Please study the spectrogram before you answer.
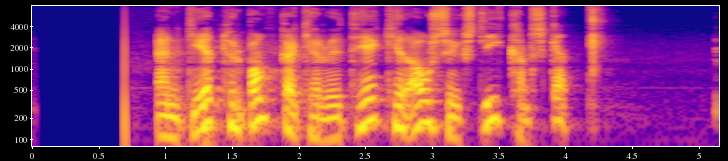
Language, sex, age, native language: Icelandic, male, 20-29, Icelandic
